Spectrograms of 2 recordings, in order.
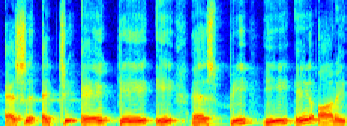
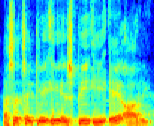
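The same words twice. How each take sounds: First: Letter by letter with gaps; slow, separated dictation of each letter; slow spelling. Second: Said in the usual way. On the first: Shown as a demonstration. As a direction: spell it out slowly for pupils writing it down. Repeats spelling slowly for writers.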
